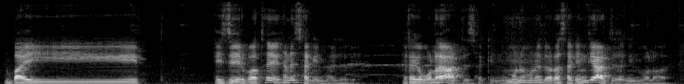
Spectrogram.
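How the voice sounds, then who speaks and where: A man's voice: fairly high pitch, animated, racing, a bit bright. A man teaching a Quran recitation lesson, patiently repeating rules and drawing out syllables to demonstrate them. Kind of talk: step-by-step tajweed lesson.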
